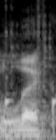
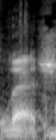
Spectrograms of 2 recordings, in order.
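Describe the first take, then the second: First: The word ends with a k sound. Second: The word ends with a ch sound. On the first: The speaker calls it wrong. "not the lick. I always think that the C H is pronounced like that" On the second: The speaker calls it right. "The lich"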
